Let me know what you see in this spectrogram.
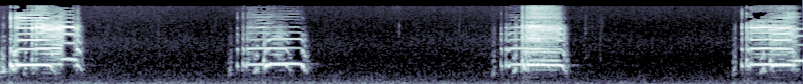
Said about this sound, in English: That's the whoop sound of the whooping crane, Ann? That's an alarm call.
